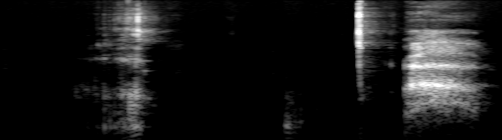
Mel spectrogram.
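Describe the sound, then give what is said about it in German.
Someone takes a sip of a drink: a few short, faint slurping and mouth noises separated by brief silences, ending with a slightly longer, louder gulp. “Ich will mal einen Schluck trinken.”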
